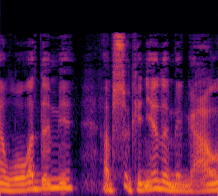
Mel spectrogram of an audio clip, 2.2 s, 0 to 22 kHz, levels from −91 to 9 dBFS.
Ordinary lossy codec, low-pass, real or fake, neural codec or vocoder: MP3, 48 kbps; 10.8 kHz; real; none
